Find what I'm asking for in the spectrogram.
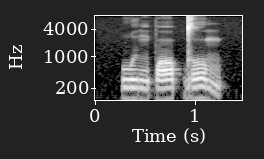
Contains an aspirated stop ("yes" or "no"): no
